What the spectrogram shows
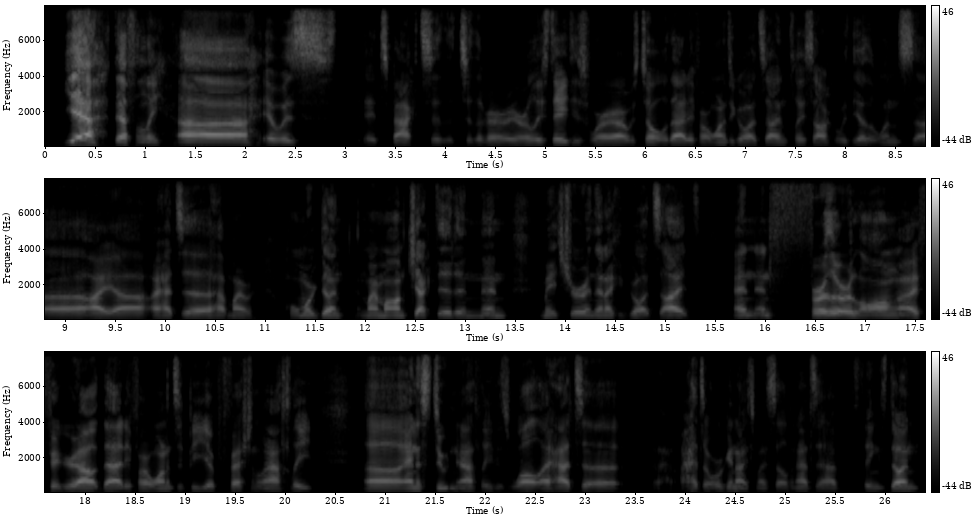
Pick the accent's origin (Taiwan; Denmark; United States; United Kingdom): Denmark; moved away as an adult; now in Vancouver, Canada; still see every time I'm back in Denmark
